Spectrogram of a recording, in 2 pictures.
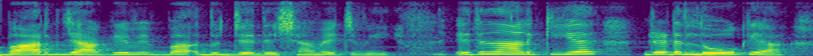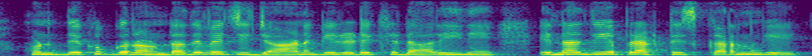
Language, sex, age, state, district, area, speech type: Punjabi, female, 18-30, Punjab, Tarn Taran, rural, spontaneous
